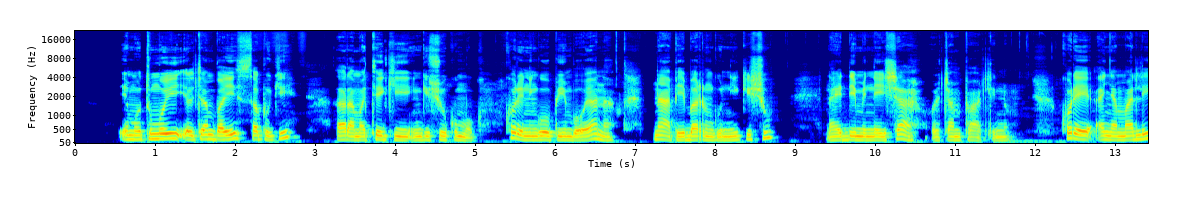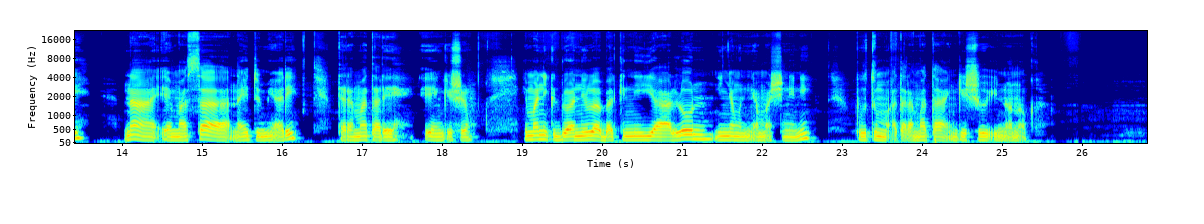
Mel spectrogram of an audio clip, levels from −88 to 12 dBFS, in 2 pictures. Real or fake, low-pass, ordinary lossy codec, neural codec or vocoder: real; none; none; none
